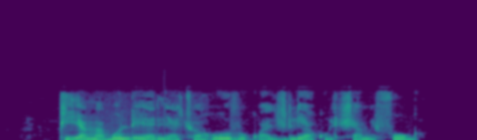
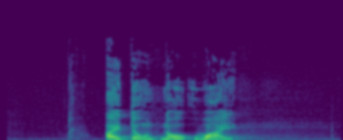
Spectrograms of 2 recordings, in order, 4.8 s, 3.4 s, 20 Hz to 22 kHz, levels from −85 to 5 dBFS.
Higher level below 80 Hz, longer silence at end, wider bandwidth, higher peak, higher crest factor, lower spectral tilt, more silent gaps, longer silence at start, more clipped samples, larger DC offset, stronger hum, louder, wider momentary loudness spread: about the same, -70 dBFS vs -70 dBFS; second, 0.6 s vs 1.1 s; second, 8.2 kHz vs 14 kHz; second, -10 dBFS vs -2 dBFS; about the same, 18 dB vs 22 dB; about the same, -4.5 dB/octave vs -5.5 dB/octave; neither; second, 0.6 s vs 1.05 s; neither; neither; neither; second, -28 LUFS vs -21 LUFS; first, 8 LU vs 5 LU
